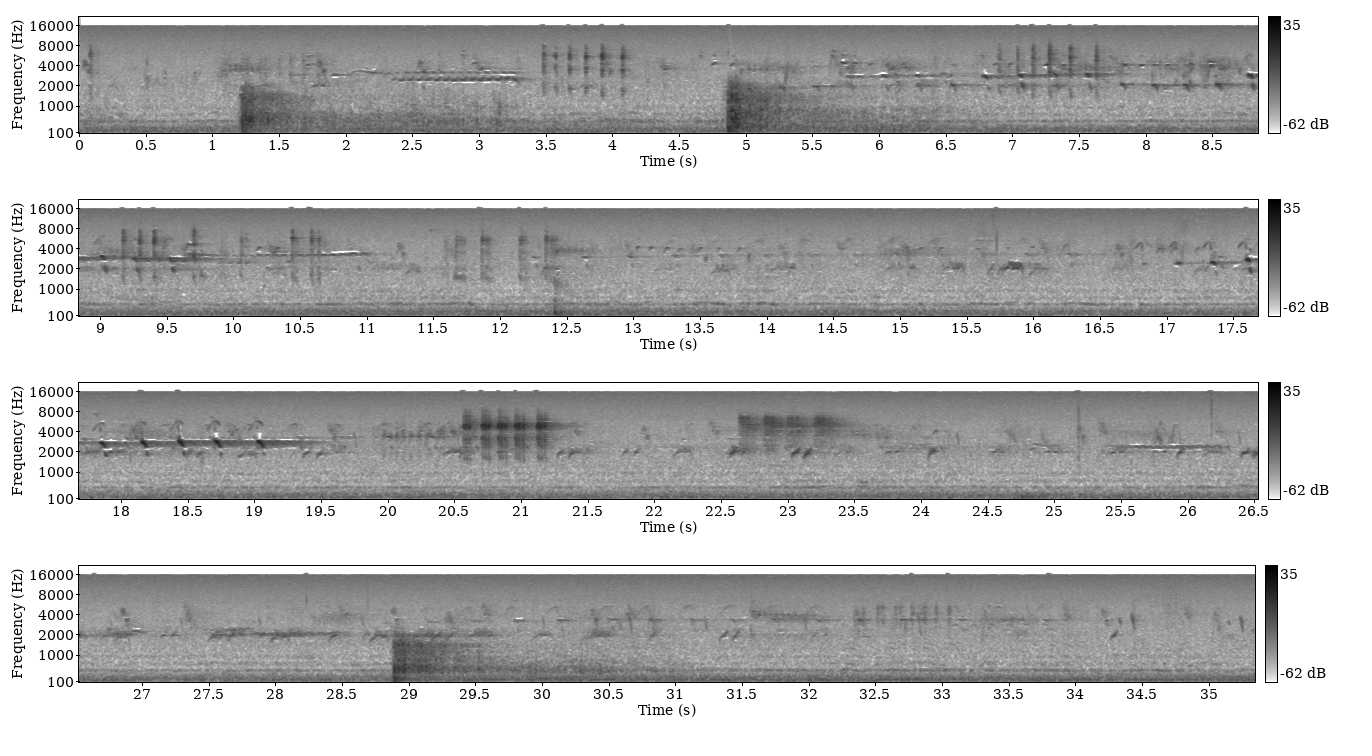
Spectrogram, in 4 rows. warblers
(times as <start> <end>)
0.0 10.0, 25.2 35.3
